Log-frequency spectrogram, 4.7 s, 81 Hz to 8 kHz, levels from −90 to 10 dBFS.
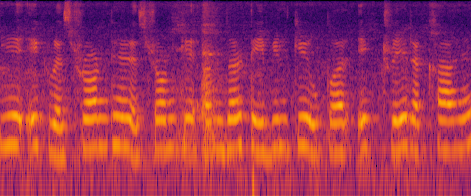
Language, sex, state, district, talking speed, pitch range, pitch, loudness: Hindi, female, Uttar Pradesh, Ghazipur, 180 wpm, 230-250 Hz, 240 Hz, -16 LUFS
